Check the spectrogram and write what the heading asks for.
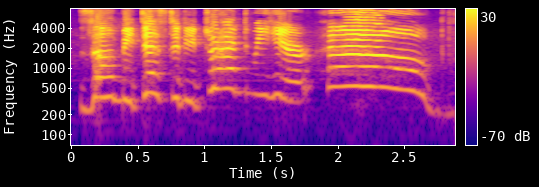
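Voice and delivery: high, loud desperate yell; mock cry for help. Streamer reading a viewer's comment as a panicked cry for help. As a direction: scream for help in fake terror.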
